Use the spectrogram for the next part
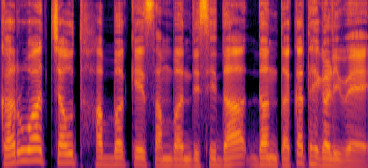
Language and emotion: Kannada, neutral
